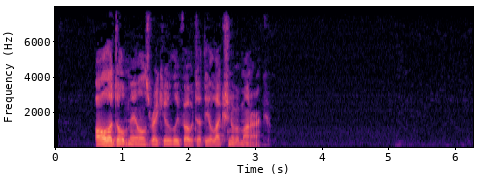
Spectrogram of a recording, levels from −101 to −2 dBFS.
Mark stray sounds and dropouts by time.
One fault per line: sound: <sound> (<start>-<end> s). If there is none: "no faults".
no faults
